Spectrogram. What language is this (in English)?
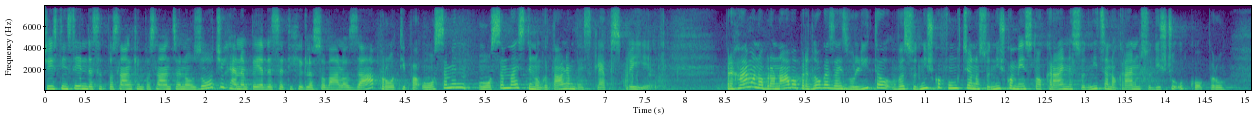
Slovenian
